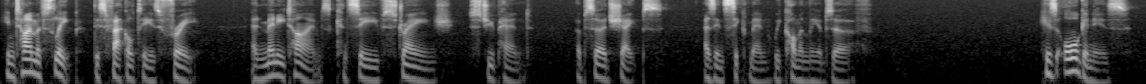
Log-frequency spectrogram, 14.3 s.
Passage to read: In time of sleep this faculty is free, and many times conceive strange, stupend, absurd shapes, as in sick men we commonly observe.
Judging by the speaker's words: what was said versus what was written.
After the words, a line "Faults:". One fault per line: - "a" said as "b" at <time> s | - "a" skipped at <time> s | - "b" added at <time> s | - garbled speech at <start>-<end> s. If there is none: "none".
In time of sleep this faculty is free, and many times conceive strange, stupend, absurd shapes, as in sick men we commonly observe. His organ is
Faults:
- "His organ is" added at 13.0 s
